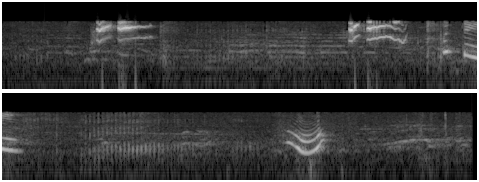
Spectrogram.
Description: A cat meowing then purring as a young girl speaks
